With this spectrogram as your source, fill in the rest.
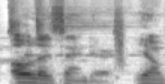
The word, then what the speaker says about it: Oleksandr: he looked like um the american version of it would be alexander ulster um but it's ola zinder you know i'm saying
